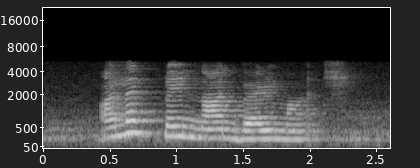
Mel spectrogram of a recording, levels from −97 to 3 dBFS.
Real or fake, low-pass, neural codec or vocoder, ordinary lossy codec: real; 5.4 kHz; none; none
